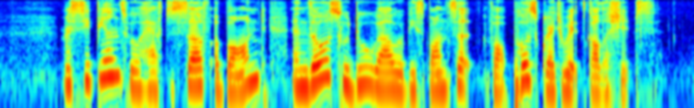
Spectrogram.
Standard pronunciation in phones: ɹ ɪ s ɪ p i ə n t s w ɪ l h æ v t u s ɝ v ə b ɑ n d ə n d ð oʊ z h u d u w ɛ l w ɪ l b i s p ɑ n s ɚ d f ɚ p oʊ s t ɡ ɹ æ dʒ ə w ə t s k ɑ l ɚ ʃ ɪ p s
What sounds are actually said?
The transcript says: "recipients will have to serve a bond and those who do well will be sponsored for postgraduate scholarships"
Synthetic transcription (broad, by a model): ɹ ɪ s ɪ p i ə n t s w ɪ l h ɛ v t u s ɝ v ə b ɑ n d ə n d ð oʊ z h u d u w ɛ l w ɪ l b i s p ɑ n s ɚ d f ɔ p oʊ s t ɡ ɹ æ dʒ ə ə t s k ɑ l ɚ ʃ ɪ p s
